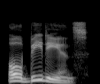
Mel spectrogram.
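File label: "obedience", English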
